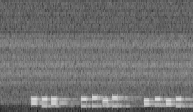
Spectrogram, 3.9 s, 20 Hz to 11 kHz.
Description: DTMF, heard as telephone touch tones, dialled by hand, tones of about 100 ms, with room echo. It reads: 020 2343 7572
